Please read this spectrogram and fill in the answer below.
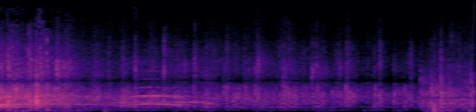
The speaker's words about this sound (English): So if you could, as he's coming up, can we just give Pastor Doug and Peggy a round of applause?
